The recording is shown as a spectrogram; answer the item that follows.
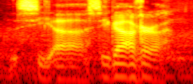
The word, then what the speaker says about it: cigarra: R con R, cigarra. Cigarra. See, words in Spanish that have two R's together, you're supposed to roll your R's.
